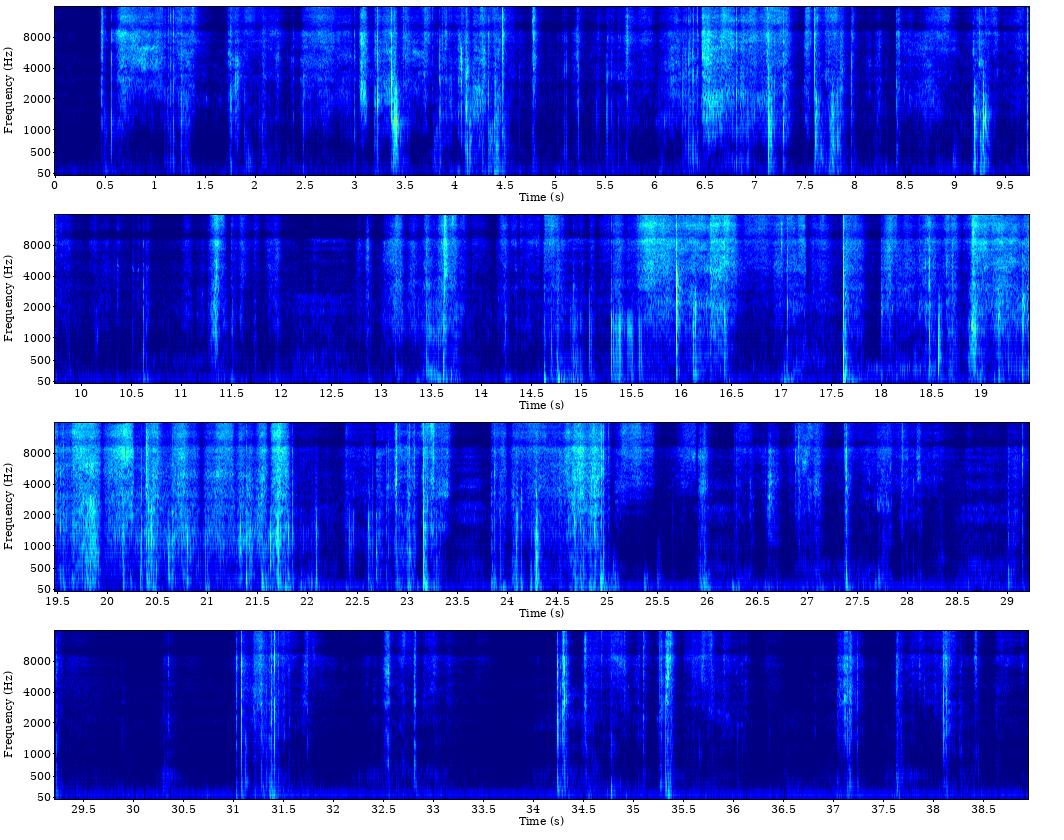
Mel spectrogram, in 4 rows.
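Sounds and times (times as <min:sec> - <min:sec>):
paper and card rustling: 0:00.5 - 0:12.0, 0:12.8 - 0:28.2.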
